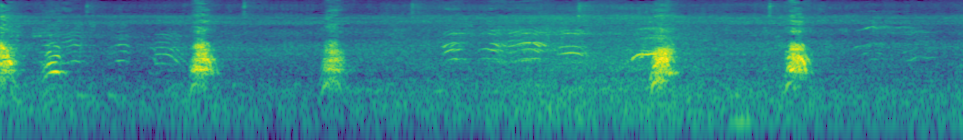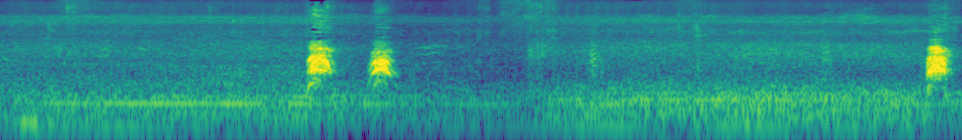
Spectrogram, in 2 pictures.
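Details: A pinscher almost two years old, out on a walk in a small square near home, barks after sniffing something: sharp single barks at irregular intervals, with a person's voice and laughter in between.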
